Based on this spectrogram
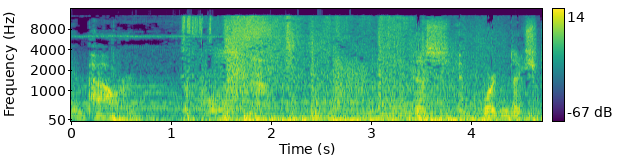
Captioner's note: electrical zapping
